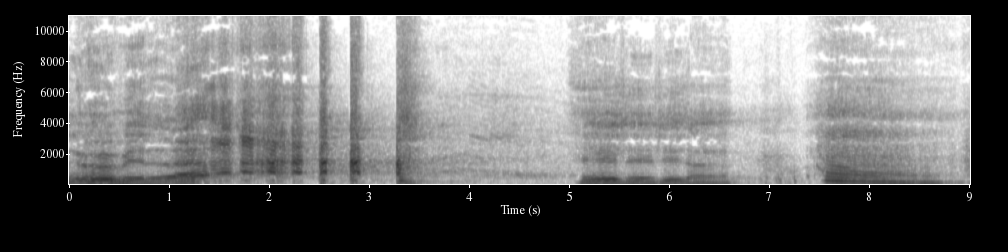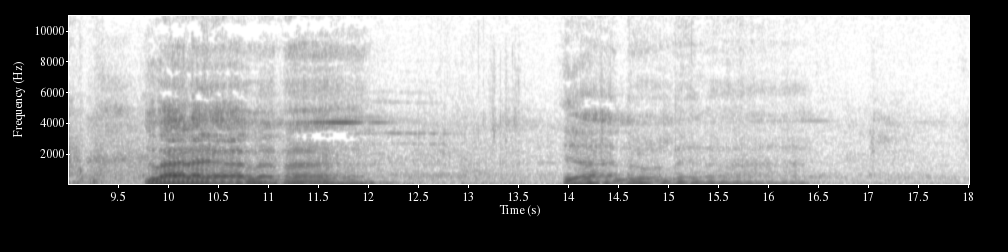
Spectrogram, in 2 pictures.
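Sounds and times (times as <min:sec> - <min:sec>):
man groaning into microphone: 0:00.0 - 0:02.4, 0:07.4 - 0:09.0.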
